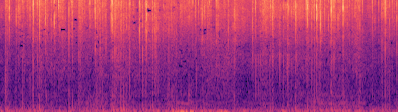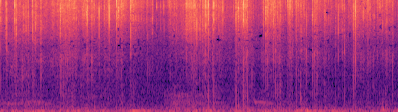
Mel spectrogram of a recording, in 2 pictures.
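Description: A blue crochet knit top, worn, is scratched with long nails at the shoulder and chest. The result is a steady, dense run of bright, crinkly scratching that sits under a low rumble and holds at a fairly even, quiet level.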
